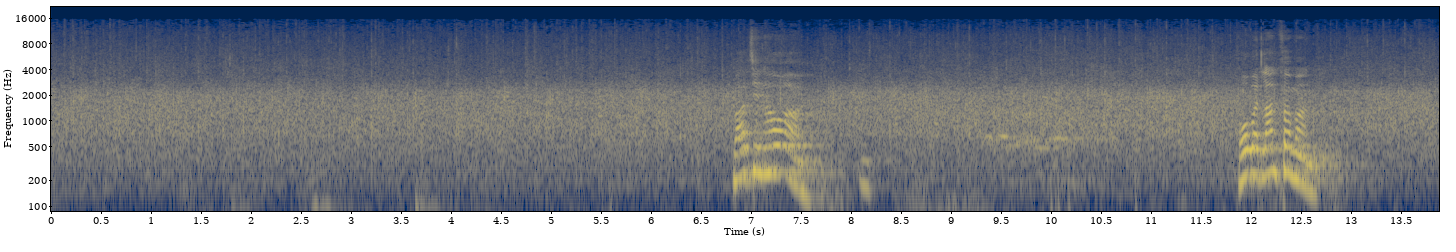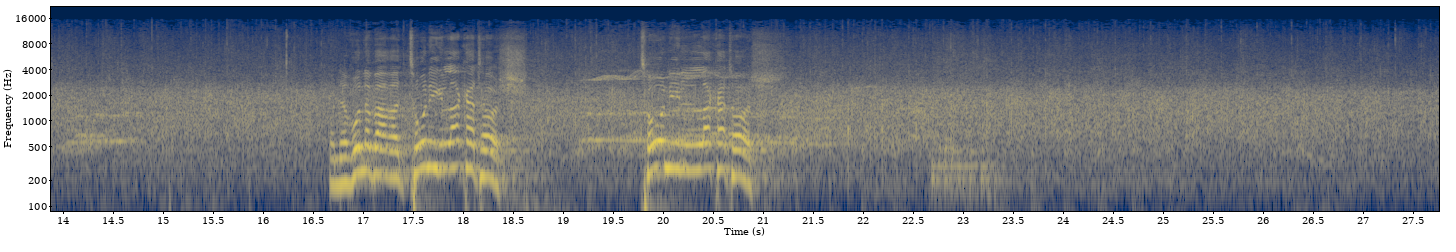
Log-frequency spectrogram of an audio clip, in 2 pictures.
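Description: A big band plays jazz in a large hall, with brass phrases swelling out now and then.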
